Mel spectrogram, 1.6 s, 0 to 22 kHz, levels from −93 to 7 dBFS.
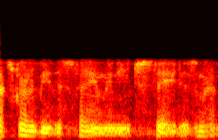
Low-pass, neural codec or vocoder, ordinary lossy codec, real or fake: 3.6 kHz; vocoder, 22.05 kHz, 80 mel bands, HiFi-GAN; Opus, 16 kbps; fake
